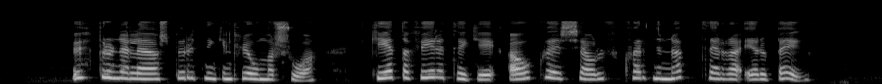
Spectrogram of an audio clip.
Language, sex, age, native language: Icelandic, female, 30-39, Icelandic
